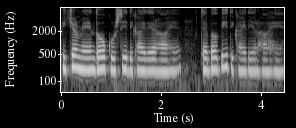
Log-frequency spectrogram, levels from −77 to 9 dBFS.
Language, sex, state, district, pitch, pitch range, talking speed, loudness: Hindi, female, Arunachal Pradesh, Papum Pare, 195 Hz, 185-210 Hz, 190 wpm, -15 LUFS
